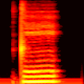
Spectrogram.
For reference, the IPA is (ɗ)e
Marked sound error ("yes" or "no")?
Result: yes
